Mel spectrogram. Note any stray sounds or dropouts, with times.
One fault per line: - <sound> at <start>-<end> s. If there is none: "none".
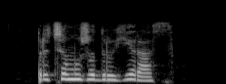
none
